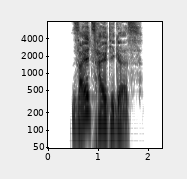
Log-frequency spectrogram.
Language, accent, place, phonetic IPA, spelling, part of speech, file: German, Germany, Berlin, [ˈzalt͡sˌhaltɪɡəs], salzhaltiges, adjective, De-salzhaltiges.ogg
- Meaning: strong/mixed nominative/accusative neuter singular of salzhaltig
